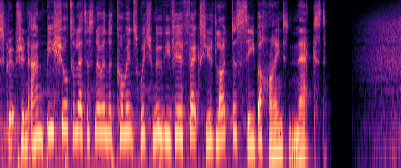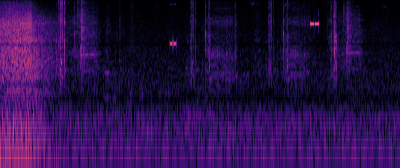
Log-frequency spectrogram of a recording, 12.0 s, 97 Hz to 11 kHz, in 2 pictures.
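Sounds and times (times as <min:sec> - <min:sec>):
camera shutter clicks: 0:08.8 - 0:11.5.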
